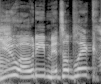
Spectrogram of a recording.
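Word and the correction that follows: Mxyzptlk: It's Mitzelspitlick, yes?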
